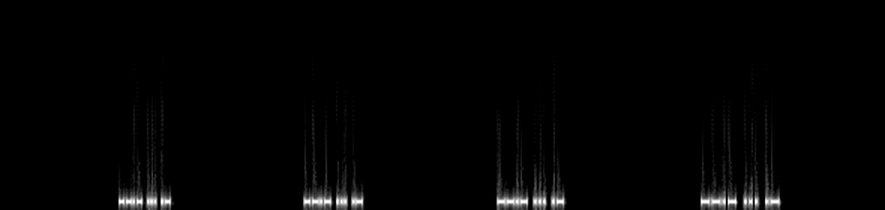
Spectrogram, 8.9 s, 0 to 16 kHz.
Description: Morse code, heard as a keyed tone, about 57 wpm, 700 Hz. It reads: QSA QSA QSA QSA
